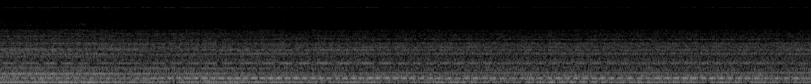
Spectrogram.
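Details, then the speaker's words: Desktop PC, cabinet fan freshly cleaned of dust with a hair dryer: steady whirring hum with a couple of fixed tones at startup; loud fan noise expected to settle to normal after 1 to 1.5 minutes. "आप लोग 1 से 1.5 minute के बाद CPU से इस तरह का आवाज़ आना बंद हो जाएगा और नॉर्मल हो जाएगा दोस्तों सीपीयू का आवाज़।"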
